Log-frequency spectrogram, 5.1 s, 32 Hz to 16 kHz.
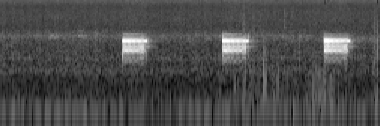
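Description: Three short bursts of NOAA Weather Radio SAME digital data tones, each about a third of a second long and about 1.3 s apart: the end-of-message code that closes the broadcast warning. A low hum runs underneath.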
